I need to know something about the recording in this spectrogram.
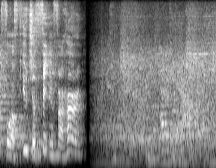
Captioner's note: crowd chatters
